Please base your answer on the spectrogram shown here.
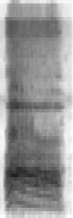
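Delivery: loud doggy growl; short snarling dog noise; imitated dog growl. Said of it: "he would, like, he would give".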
